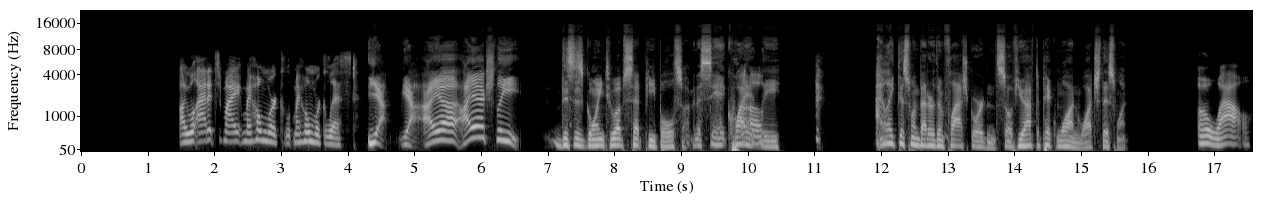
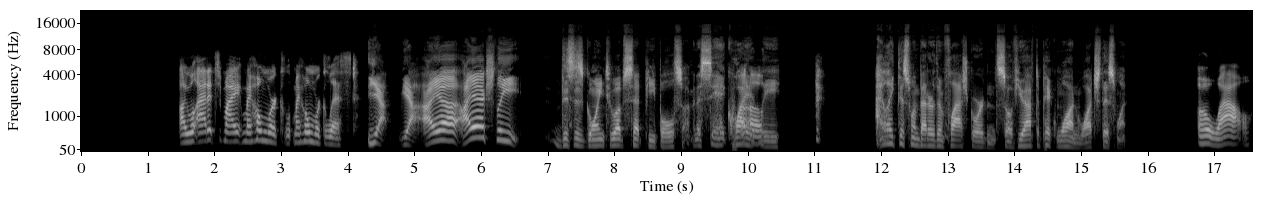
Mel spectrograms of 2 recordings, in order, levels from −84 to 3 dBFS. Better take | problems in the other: first | thin; very; fading below 700 Hz

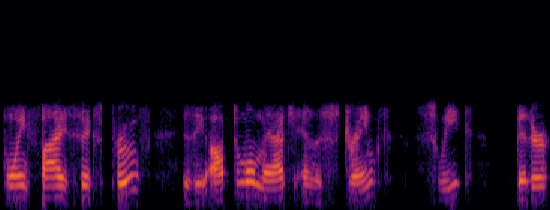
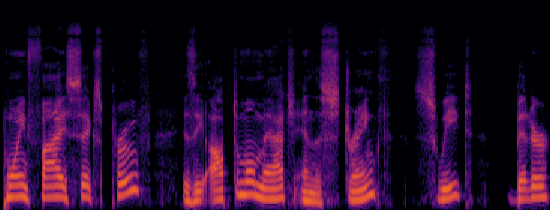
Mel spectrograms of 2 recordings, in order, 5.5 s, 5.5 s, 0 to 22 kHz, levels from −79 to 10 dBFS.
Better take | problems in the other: second | phone-call audio; poor line; nothing above 3 kHz

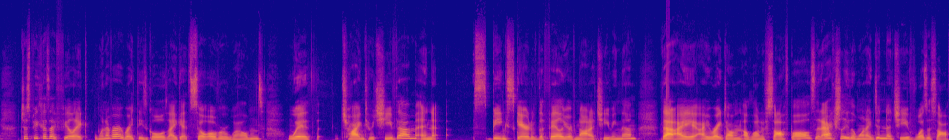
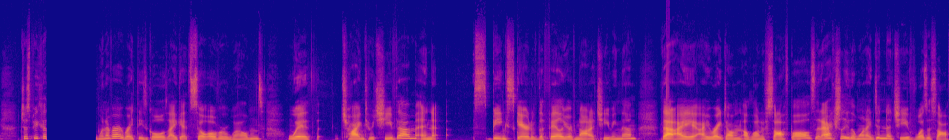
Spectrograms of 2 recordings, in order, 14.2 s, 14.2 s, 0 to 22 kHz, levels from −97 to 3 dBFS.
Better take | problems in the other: first | audio cutting out; at 0.5 s for 0.5 s

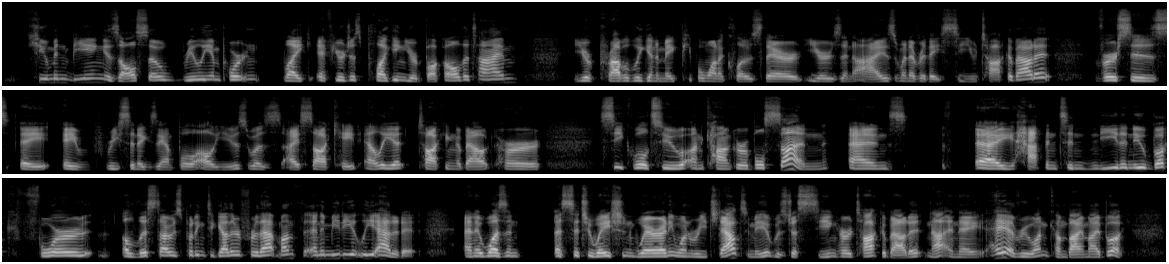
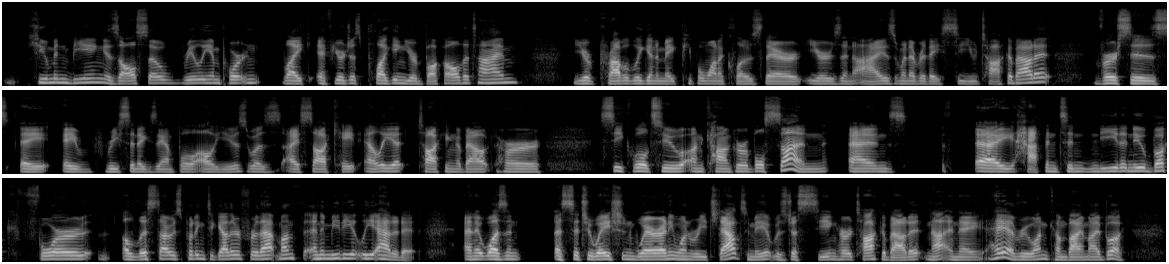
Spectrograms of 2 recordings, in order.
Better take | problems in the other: second | thin; somewhat; fading below 300 Hz

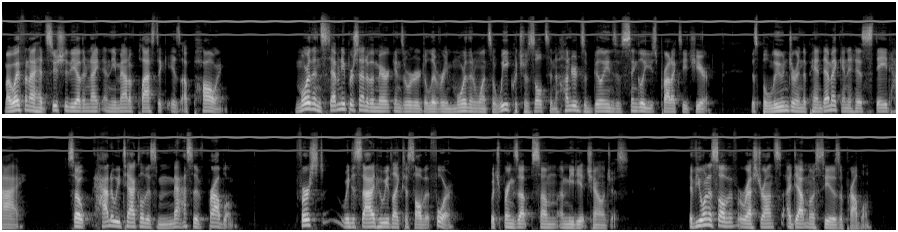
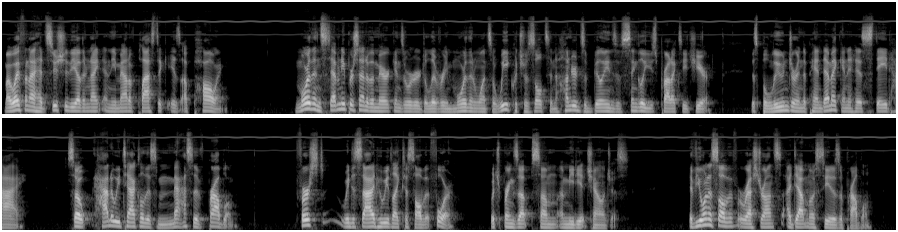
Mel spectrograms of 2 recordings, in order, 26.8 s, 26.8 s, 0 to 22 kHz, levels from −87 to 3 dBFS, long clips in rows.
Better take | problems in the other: second | high-pitched whine; loud; throughout; 10.5 kHz, 6 dB below the speech; faint in the second

